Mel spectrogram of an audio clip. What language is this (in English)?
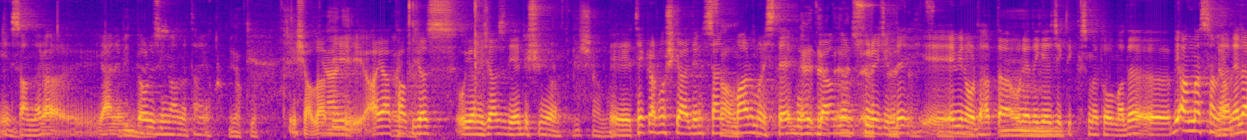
Turkish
